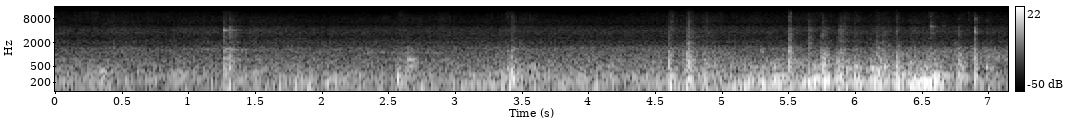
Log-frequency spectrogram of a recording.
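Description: Heritage train running slowly along jointed track, heard from the cab: a steady rumble of running gear with irregular clicks and knocks of wheels over rail joints. The rumble swells louder about five seconds in.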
